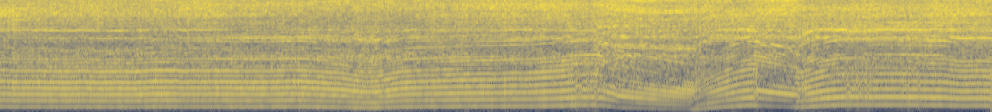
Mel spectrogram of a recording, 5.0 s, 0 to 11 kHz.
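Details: Husqvarna 262XP chainsaw after rebuild, breaking in while bucking dry, dusty pine firewood; compression has come up. Crisp high-revving two-stroke scream dips in pitch as it bites the wood and snaps straight back; normal, strong running under load.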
